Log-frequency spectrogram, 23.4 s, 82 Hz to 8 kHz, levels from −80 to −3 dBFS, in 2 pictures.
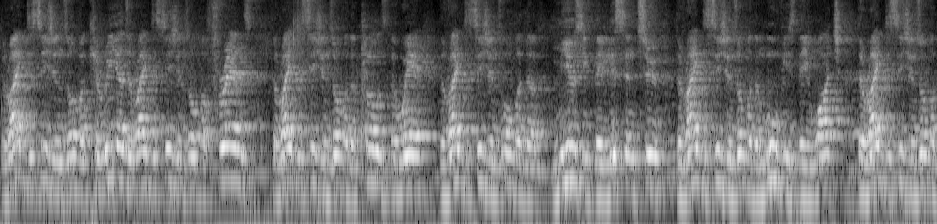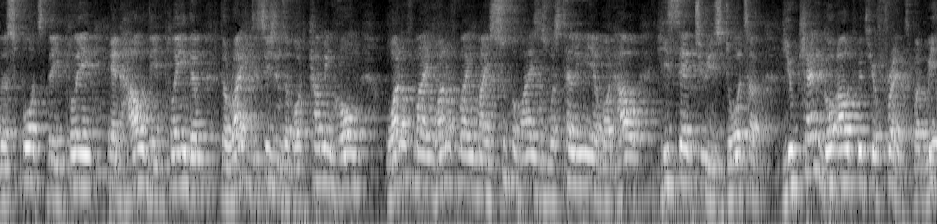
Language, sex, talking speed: English, male, 200 wpm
